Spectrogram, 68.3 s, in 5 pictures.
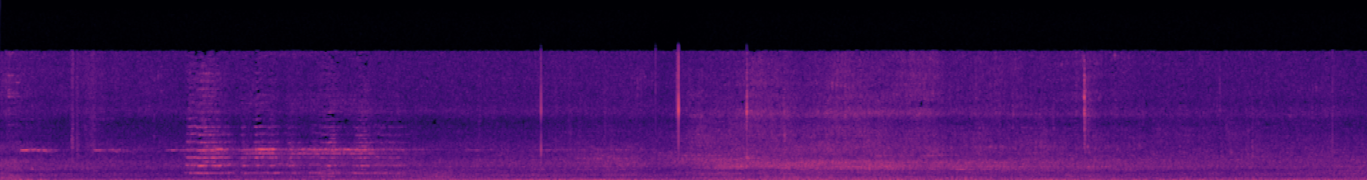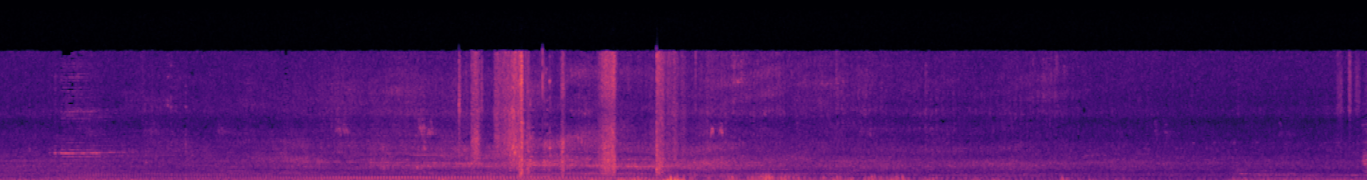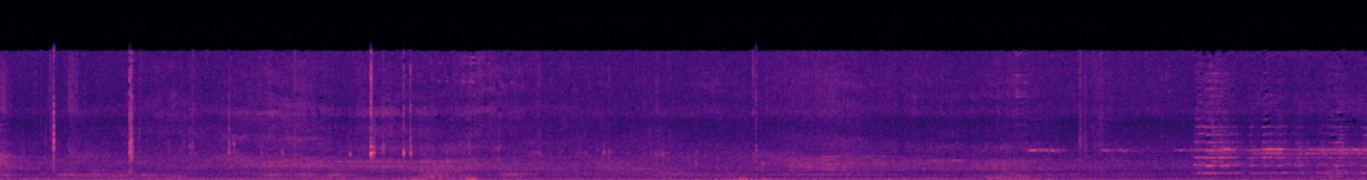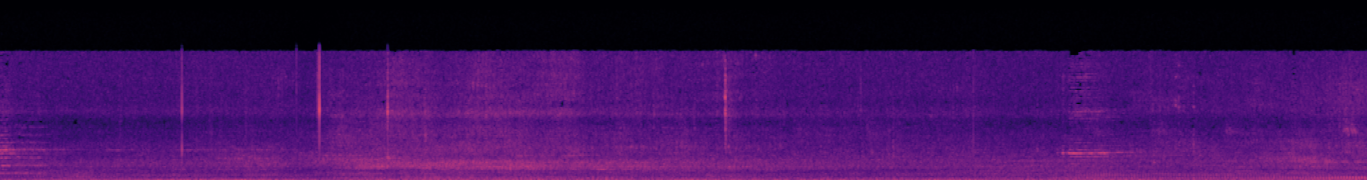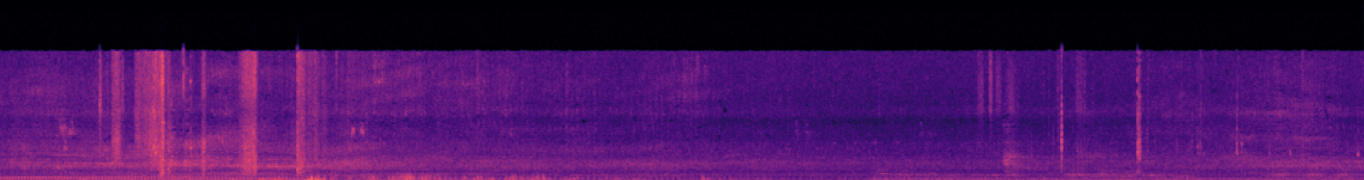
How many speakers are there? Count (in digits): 0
